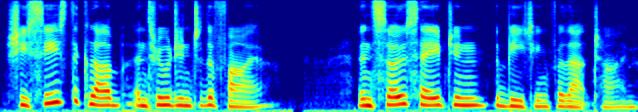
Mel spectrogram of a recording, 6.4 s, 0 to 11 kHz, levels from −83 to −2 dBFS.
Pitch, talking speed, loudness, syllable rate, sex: 200 Hz, 180 wpm, -16 LUFS, 4.3 syllables/s, female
